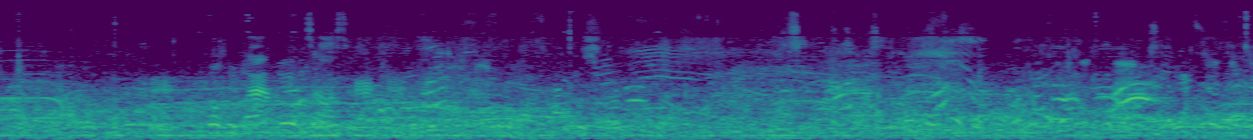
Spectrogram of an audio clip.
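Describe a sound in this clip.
Distant men and women chatter casually outdoors.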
